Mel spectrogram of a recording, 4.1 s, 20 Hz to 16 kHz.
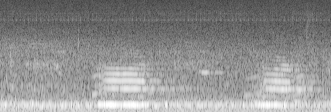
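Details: Great Dane puppy at Puppy Hill, recorded 03-06-2019 in the afternoon, lets out two drawn, tonal whines, each about half a second long, about two seconds apart, over a constant low background hum.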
